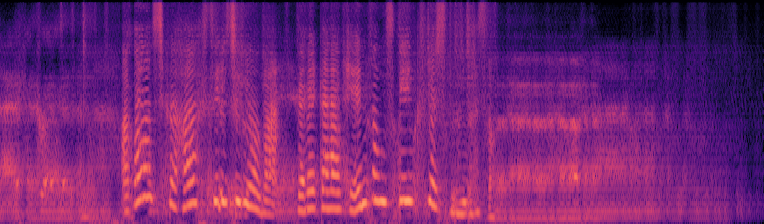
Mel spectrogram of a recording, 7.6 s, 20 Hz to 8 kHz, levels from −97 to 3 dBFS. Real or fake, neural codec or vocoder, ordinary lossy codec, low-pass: fake; codec, 16 kHz, 0.5 kbps, FreqCodec, smaller model; none; none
